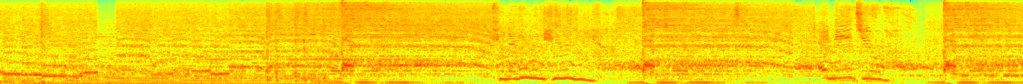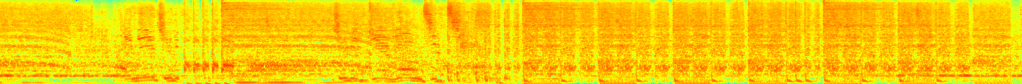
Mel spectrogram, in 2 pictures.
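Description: Rawstyle hardstyle track playing in a DJ mix: a breakdown of sustained bass and swooping, screeching synth lines, then the distorted kick drum comes back in as a steady beat about three-quarters of the way through.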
